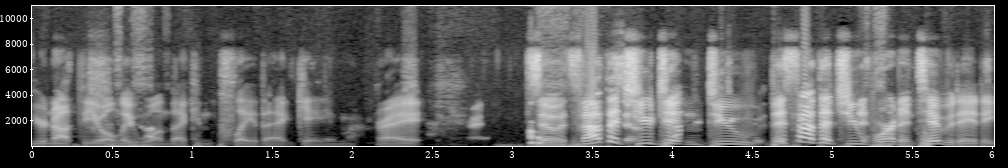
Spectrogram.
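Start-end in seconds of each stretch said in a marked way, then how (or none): 0.0-2.4 voice dropped a little, soft. Retelling how a man answered a flustered rival, in a dropped voice. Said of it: "he drops his voice a little bit".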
